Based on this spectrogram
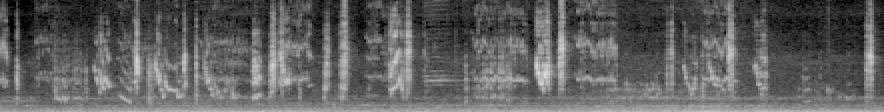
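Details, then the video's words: Several colorful budgerigars keep up a steady flock chatter of thin chirps, squeaks and quick down-slurred notes, fairly soft, over a constant low background rumble. "Colorful budgies sound 🐥🐦🥰|Chirping sound"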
